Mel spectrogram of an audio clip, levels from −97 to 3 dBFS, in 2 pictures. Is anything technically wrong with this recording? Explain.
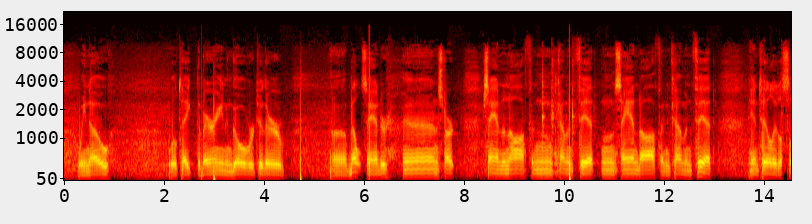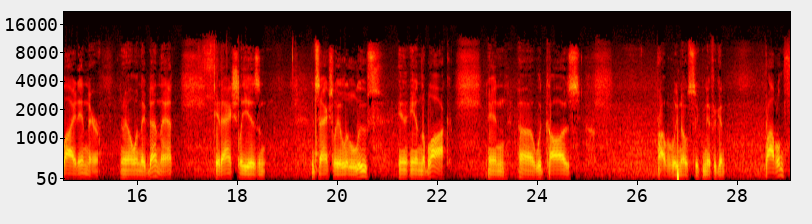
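Yes. There are loud pops at 2.75 to 3.03 s (two in quick succession, peaking about 15 dB above the audio), 4.73 to 4.76 s, 6.10 to 6.14 s, 10.11 to 10.14 s and 26.81 to 26.85 s, each single pop about 25 dB above the audio. A sudden voltage step or pulse, likely from a plug, switch, static or driver glitch, gets shaped by the following circuits into a sharp thump. Unlike a dropout or an edit click, the sound carries on unbroken underneath.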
